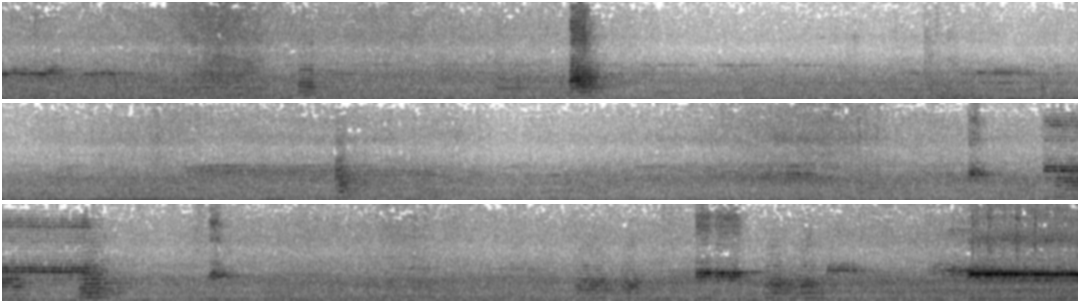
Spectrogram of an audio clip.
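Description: Steady city road traffic with vehicle horns honking several times: a short honk about six seconds in, and longer bursts of honking about two-thirds of the way through and again near the end.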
